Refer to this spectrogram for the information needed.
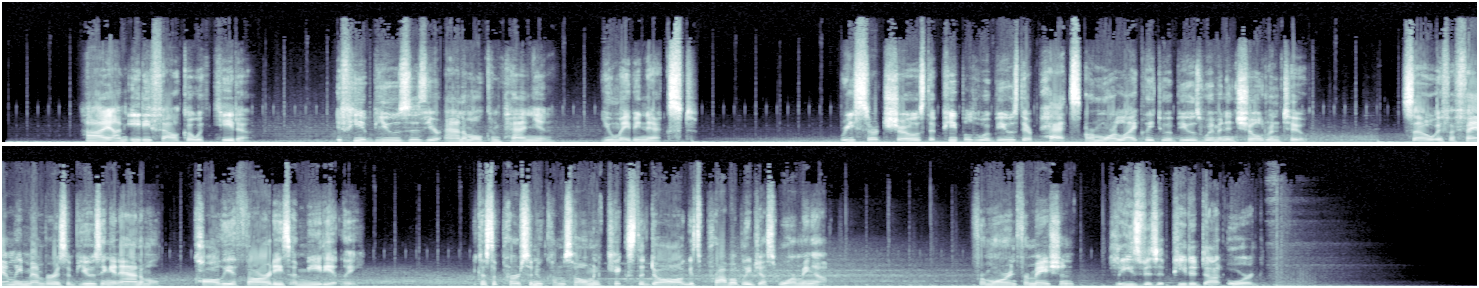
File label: violence link radio spot; edie falco; peta; violence toward animals domestic violence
